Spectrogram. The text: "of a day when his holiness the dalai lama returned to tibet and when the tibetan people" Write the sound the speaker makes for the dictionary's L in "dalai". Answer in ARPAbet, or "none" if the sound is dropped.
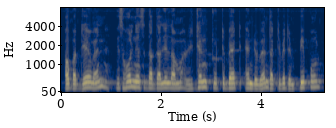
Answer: L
